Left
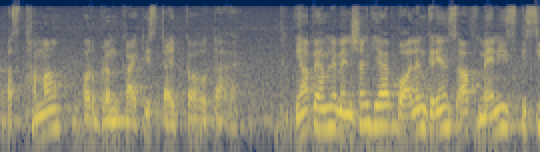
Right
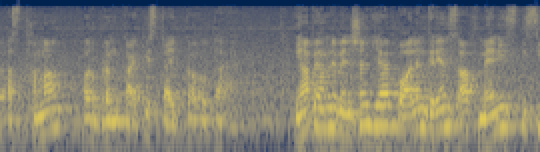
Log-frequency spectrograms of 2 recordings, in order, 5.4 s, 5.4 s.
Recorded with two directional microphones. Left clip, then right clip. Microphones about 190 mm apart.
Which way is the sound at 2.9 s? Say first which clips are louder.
Left 2 dB; 55° left (ahead or behind).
